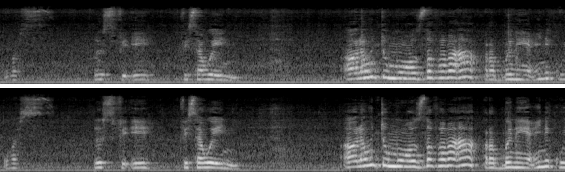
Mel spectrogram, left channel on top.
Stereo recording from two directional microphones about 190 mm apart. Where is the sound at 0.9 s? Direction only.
45° right (ahead or behind).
